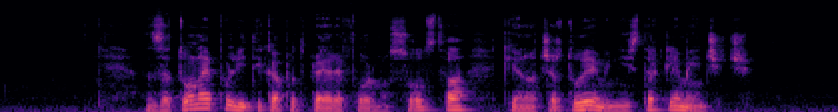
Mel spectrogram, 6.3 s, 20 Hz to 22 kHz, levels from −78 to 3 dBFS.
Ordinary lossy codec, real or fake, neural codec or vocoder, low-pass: none; real; none; 19.8 kHz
